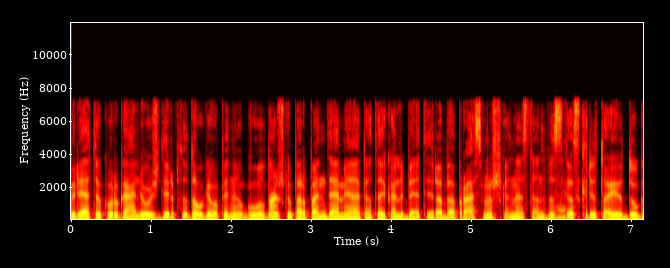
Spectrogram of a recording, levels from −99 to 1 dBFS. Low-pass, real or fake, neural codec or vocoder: 7.2 kHz; fake; codec, 16 kHz, 4 kbps, X-Codec, HuBERT features, trained on balanced general audio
